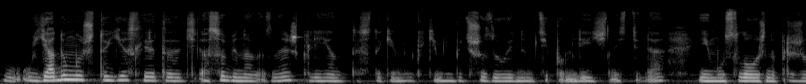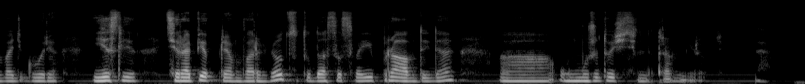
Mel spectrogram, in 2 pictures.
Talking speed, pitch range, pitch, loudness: 125 wpm, 155-175 Hz, 160 Hz, -29 LUFS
